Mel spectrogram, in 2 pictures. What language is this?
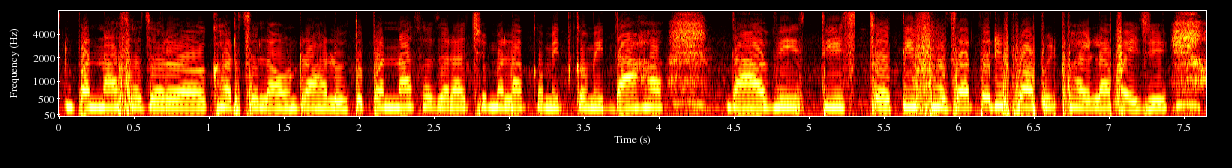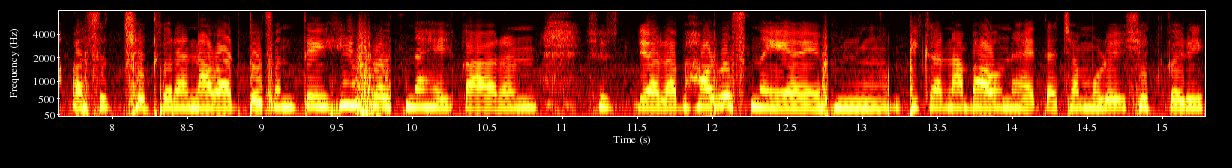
Marathi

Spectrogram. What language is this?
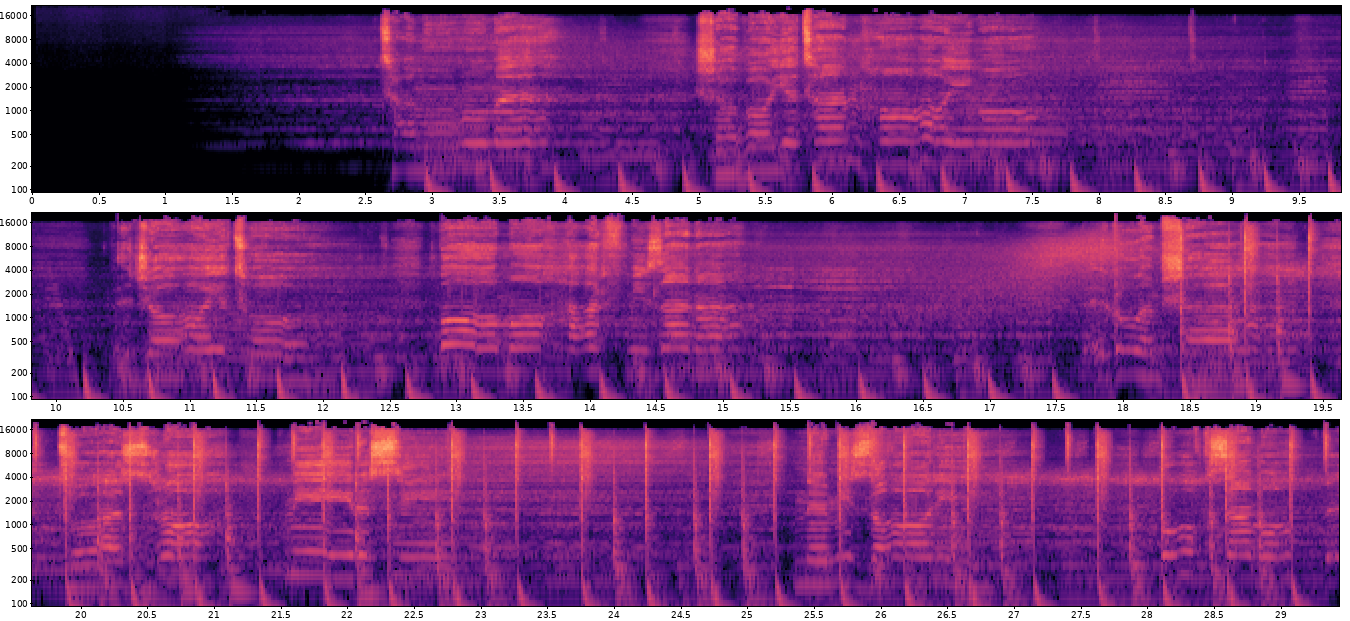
Persian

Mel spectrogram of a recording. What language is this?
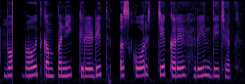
Magahi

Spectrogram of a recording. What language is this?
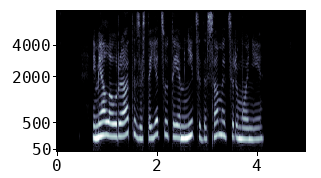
Belarusian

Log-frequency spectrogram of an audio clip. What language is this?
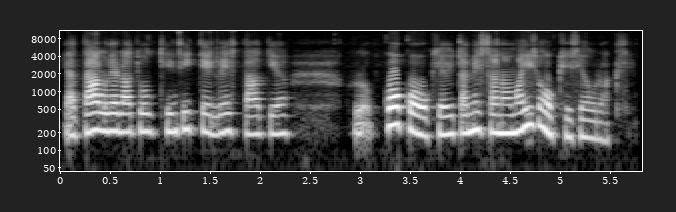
Finnish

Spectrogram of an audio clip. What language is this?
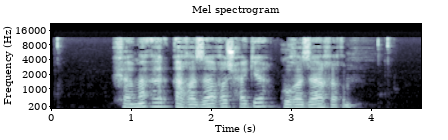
Kabardian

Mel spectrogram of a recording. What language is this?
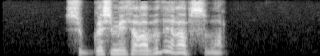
Kabyle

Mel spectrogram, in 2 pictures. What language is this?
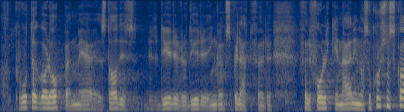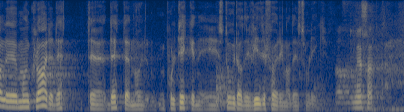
Norwegian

